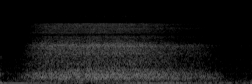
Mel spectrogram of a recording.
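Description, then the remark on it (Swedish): A single long, deep inhale drawn steadily through the nose for about two seconds during a breathing exercise, filling belly, back and chest, clearly audible, with no talking. “Andas ut, slappna av. Andas in, fyll upp, expansion, mage, rygg och bröst.”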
